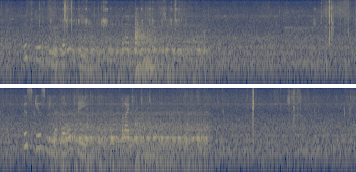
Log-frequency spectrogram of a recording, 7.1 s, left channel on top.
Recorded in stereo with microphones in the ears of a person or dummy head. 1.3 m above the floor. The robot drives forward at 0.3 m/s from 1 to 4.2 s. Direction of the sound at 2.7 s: 65° left (ahead or behind).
